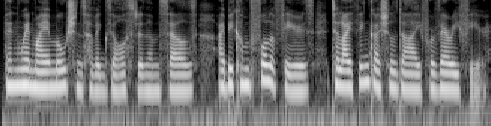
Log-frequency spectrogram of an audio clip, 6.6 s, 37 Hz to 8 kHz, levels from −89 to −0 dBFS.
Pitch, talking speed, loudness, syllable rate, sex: 185 Hz, 190 wpm, -18 LUFS, 5.1 syllables/s, female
